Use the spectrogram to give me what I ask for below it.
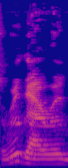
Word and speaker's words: rougarou: But now, since we're mostly just English speakers, it's rougarou because that's a little bit easier for us to pronounce.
